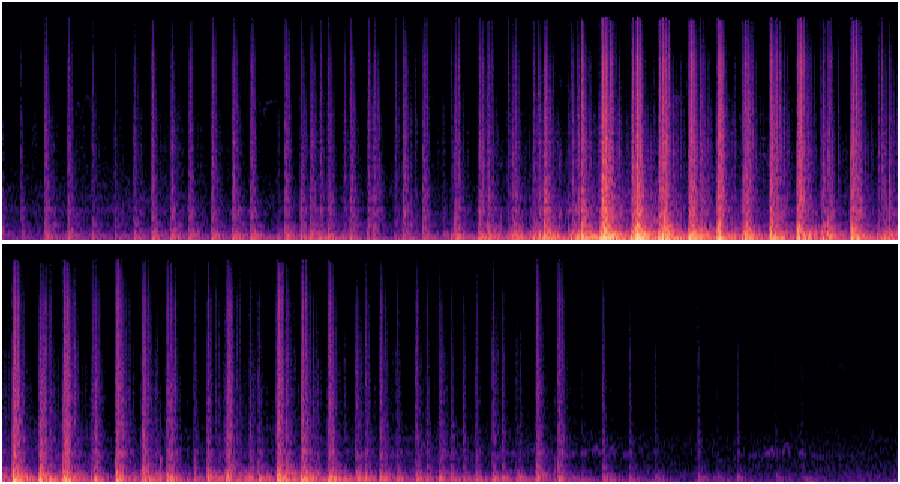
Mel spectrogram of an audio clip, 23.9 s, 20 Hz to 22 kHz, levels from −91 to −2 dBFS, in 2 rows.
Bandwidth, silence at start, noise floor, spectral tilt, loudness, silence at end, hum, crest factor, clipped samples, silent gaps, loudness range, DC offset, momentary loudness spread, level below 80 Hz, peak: 16.5 kHz; 0.55 s; -64 dBFS; -5.5 dB/octave; -28 LUFS; 3.85 s; none; 26 dB; under 0.1%; none; 23 LU; under 0.1%; 24 LU; -30 dBFS; -2 dBFS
